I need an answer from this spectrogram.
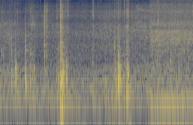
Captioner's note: clunk & Thump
